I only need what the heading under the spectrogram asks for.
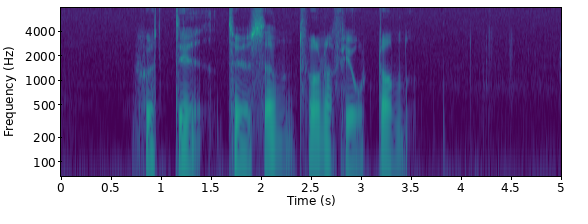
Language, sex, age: Swedish, male, 34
